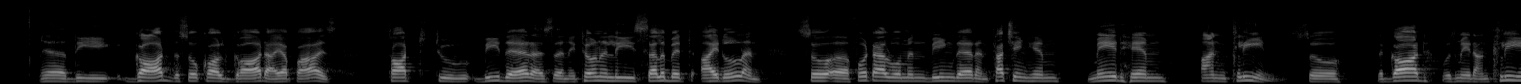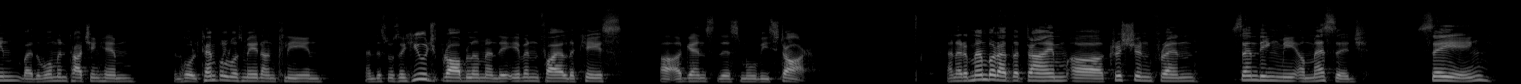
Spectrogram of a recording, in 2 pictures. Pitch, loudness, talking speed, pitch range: 155 Hz, -37 LUFS, 160 wpm, 145-175 Hz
